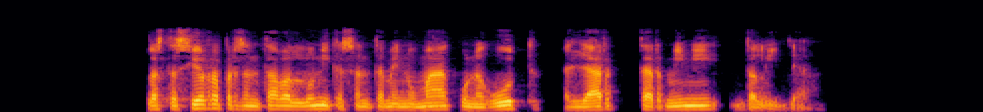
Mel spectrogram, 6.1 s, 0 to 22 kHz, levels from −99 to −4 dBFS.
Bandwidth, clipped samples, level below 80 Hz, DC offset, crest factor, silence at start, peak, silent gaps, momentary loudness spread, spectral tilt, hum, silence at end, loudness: 7.8 kHz; under 0.1%; -58 dBFS; under 0.1%; 18 dB; 0.9 s; -2 dBFS; 3.40-3.51 s, 3.89-3.99 s, 4.51-4.55 s; 9 LU; -6 dB/octave; none; 1.1 s; -19 LUFS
